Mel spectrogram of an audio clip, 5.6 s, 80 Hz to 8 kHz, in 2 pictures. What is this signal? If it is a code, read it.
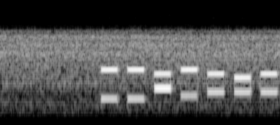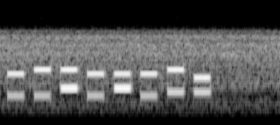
DTMF, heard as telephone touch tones, dialled by machine, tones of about 170 ms, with phone line noise. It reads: 330687856#50597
